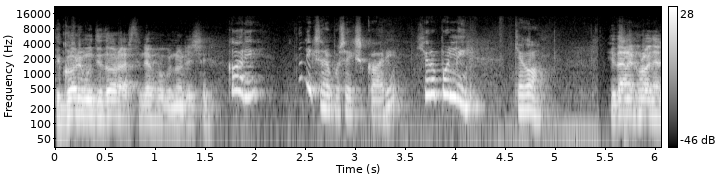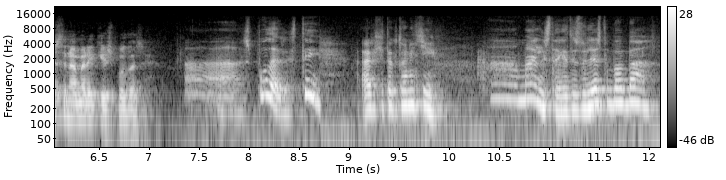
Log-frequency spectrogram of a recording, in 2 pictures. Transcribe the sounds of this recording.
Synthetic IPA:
t̪iɡo̞ɾimut̪iðo̞ɾɐst̪ine̞xoɣno̞ɾisiko̞ɾi | ðenikse̞ɾopo̞se̞çisko̞ɾiçe̞ɾo̞po̞liceɣo̞ | it̪ɐnexɾo̞ɲɐst̪inɐme̞ɾicispuðɐ̰ze | ɐspuðɐzet̪iɐɾçit̪e̞kt̪o̞niciɐmɐlist̪ɐʝɐt̪izðuʎe̞st̪ubɐbɐ

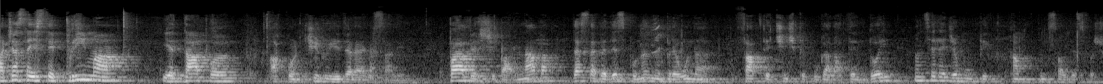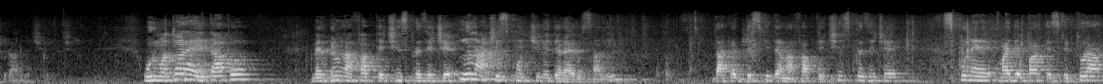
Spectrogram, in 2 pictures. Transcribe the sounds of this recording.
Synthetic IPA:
at͡ʃast̪aje̞st̪e̞pɾima | e̞t̪apə | ako̞nt͡ʃiljulijd̪e̞laje̞ɾusa̰lim | pave̞lʃibarnabad̪east̪ave̞d̪esʲpunɨnd̪ɨmpɾe̞unəfap̚t̪et͡ʃinʃʲpekuɡala̰t̪e̞nd̪o̞jɨnt̪se̞le̞d͡ʒe̞mumpikːamkumsawd̪e̞sfəʃuɾʔa̰t̪d̪et͡ʃelt͡ʃ | urmət̪oaɾeae̞t̪apə | me̞rɡɨnd̪lafap̚t̪e̞t͡ʃinspɾeze̞t͡ʃe̞ʔɨnat͡ʃe̞st̪̚ko̞nt͡ʃiljujd̪e̞lajeɾusalim | d̪akəd̪e̞skʲid̪e̞mlafap̚t̪e̞t͡ʃinspɾeze̞t͡ʃe̞ | spune̞majd̪e̞part̪e̞skɾip̚t̪uɾa

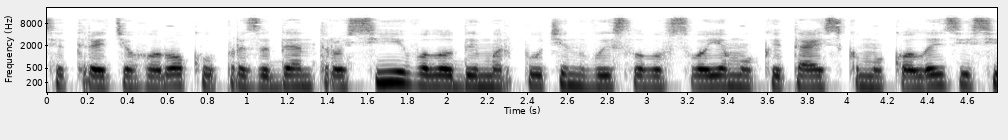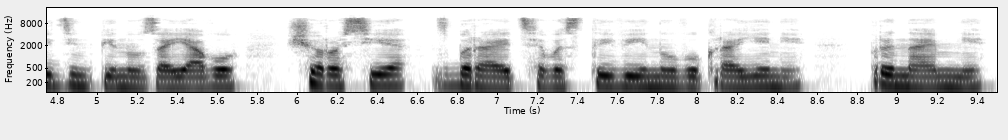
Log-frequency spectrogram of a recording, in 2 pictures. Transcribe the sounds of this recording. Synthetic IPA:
ɐtʲt̪ɾɛtʲɔɦɔɾɔkʊpɾe̞zɪd̪ɛnt̪rɔsʲijiʋɔlˠɔd̪ɪmɪrputʲinʋɪslˠɔʋɪwsʋɔjɛmʊkɪt̪ɑjsʲkɔmʊkɔlˠɛzʲisʲidʲinpʲinuzɐjɑʋʊ | ʃt͡ʃɔɾɔsʲijɐzbɪɾɑje̞t͡sʲːɐʋest̪ɪʋʲijnuʋʊkɾɐjinʲi | pɾɪn̪ɑjmnʲi

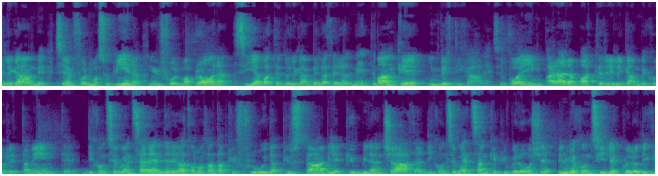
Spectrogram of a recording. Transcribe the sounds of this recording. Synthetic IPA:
lːeɡambesiːaiɱformasupiːnaiɱformapɾɔːnasiːabat̪ːɛnd̪oleɡambelat̪eɾalment̪emaaŋk̟eiɱvert̪ika̰ːlḛsevːwɔjimpaɾaːɾeabːat̪ːeɾeleɡambekorːet̪ːament̪ed̪ikonseɡwɛnt̪sarɛnd̪eɾelat̪uanot̪aːt̪apjufluːid̪apjust̪aːbilepjubilant͡ʃaːt̪aed̪ːikonseɡwɛnt̪saaŋk̟epjuvːelɔːt͡ʃeilmiːokonsiʎːoɛkːwelːod̪ik

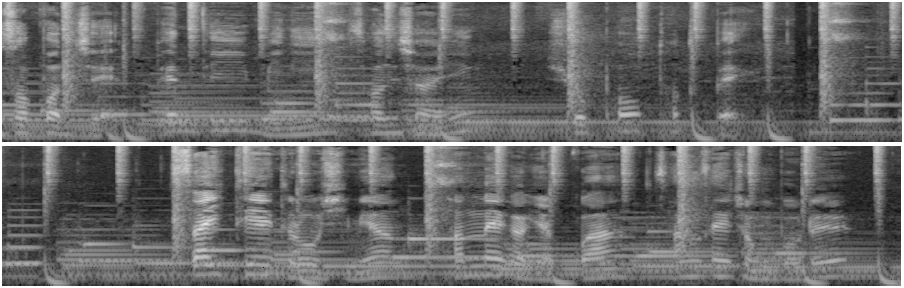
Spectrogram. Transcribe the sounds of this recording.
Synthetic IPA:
sʰʌp͈ʌnt͡ɕ͈e̞̰pʰe̞ndimiɲisʰʌnɕʰaiŋ | ɕʰupʰʌtʰʌtʰɯ̥pḛŋ | s͈aitʰɯetɯɾʌuɕʰimjʌnpʰamːe̞ɡaɡjʌp̚k͈wasʰaŋsʰe̞d͡ʑʌŋboɾɯɭ

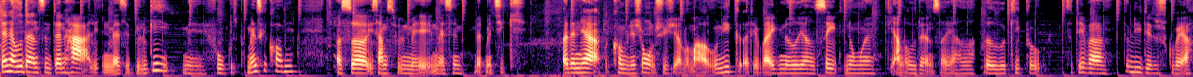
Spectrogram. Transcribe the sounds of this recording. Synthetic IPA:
d̥enheæɐuðˠd̥æn̰l̩səd̥enɦɑ̈enmʔæsəb̥io̝lo̝ɡ̥ḭːmefo̝ːkʰuspʰɒ̽menəsɡ̥əkʰʁɒb̥n̩ | ɒ̽sɒ̽isɑ̈msb̥elmeḛnmæsəmæt͡sʰəmæt͡sʰiɡ̥ɒ̽d̥enheɐ̰kʰɒ̽mb̥inæɕo̝̰ːnsynsjɑ̈ɪʋɑ̈mɑ̰̈ːð̞̩ˠuniɡ̥ɒ̽d̥e̝ʋɑ̈e̝ɡ̥ənɔ̽ːð̞̩ˠjɑ̈ɪhæð̞̩ˠse̝̰ːd̥ino̝ːn̩æd̥iɑ̈nd̥ʁɐuð̞ˠd̥æn̰l̩sɐjɑ̈ɪhæð̞ˠʋæɐðˠuðˠɐkʰiɡ̥ə̥pʰɒ̽ | sɒ̽d̥e̝ʋɑ̈d̥e̝ʋɑ̈liːd̥e̝d̥usɡ̥uʋæːɐ

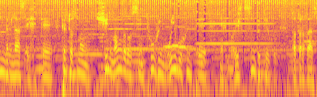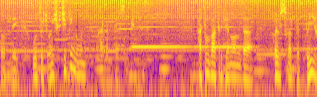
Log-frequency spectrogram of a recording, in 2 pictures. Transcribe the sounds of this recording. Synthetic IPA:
nt̪ə̆rɮaːsext̪ʰeːt̪ʰert̪ʰʊsmə̆ŋ | ʃinmɔɴɢɞ̆ɮʊɮsiːnt̪ʰuːxiːŋujɣuxɘ̆n̥t̪ʰeː | nakt̪ʊjɞ̆ɬt̪sɘ̆nt̪ʰɵt̪eːɣuj | t̪ʰɔt̪ɞ̆rʁaːasʊ̰ːt̪ɮiːk | ut͡sɘ̆kt͡ɕʊnʃɪ̆kt͡ɕʰɪ̆t̪iːŋɵmɘ̆n | ɢa̰rʁə̆nt̪ʰæːsə̆mpæːn | χat̪ʰə̆mpaːt̪riːk̪ʰʲjanʊːnt̪aː | χɔjwsɢə̆ɮt̪pʲi

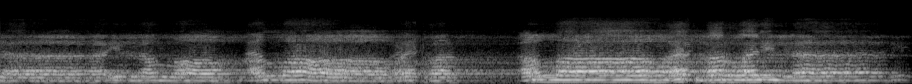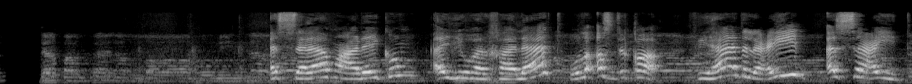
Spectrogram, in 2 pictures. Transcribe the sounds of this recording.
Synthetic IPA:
aːhʔɪlːalˤːɑːʔɑlˤːɑːhʊʔakbɑɾˤ | ʔɑlˤːɑːhʊʔakbɑɾˤwalɪlːaː | ʔasːalaːmʕalejːkʊmʔajːʊɦalxaːlaːt̪wɪllʔɑs̬ˤd̪ɪqɑːʔfiɦaːðalʕiːd̪̚ | ʔasːaʕiːd̪

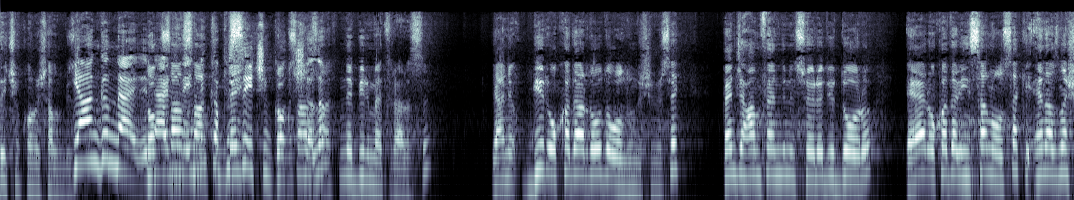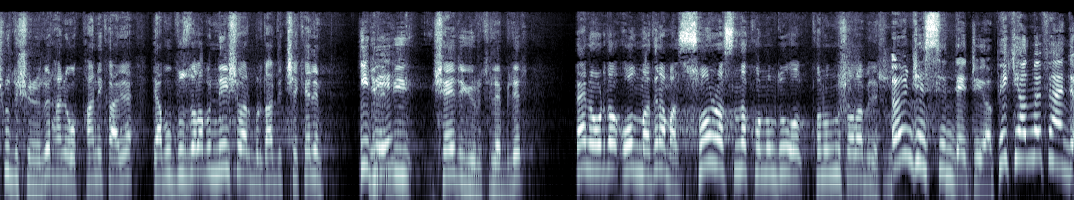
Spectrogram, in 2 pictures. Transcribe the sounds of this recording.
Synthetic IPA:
it͡ʃʰinkʰo̞nuʃalˠɯmbizjaŋɡɯnæd̪osansankainɯsɛɯit͡ʃʰind̪okssaʃnlsˠant̪ʰind̪ɛbiɾmɛt̪ʰɾɛːɾasɯ | jaːnibiɾo̞kʰad̪aɾd̪oːud̪aolˠd̪uːnud̪yʃynyɾsɛc | b̥ænd͡ʒɛɦamfænd̪ininsø̞jlʲe̞d̪iːd̪o̞ːɾu | ejæɾo̞kʰad̪aɾinsano̞lˠsakcʰːiʔɛnazɯnaʃud̪yʃynylʲyɾɦaniopʰanikʰalʲilʲɛjabubuzd̪alˠabuneiʃvaɾbuɾd̪ahad̪it͡ʃʰecʰelʲim | ɟiibibiʃe̞jd̪ɛjyɾyt̪ʰylʲe̞bilʲiɾ̥ | b̥æno̞ɾd̪aʔo̞lˠmad̪ɯːnamaso̞nɾasɯnd̪akʰoulˠd̪uːkʰo̞nulˠmuʃo̞lˠabilʲiɾ̥ønd͡ʒesind̪ɛd̪ijopʰecianɯmefænd̪ɪ

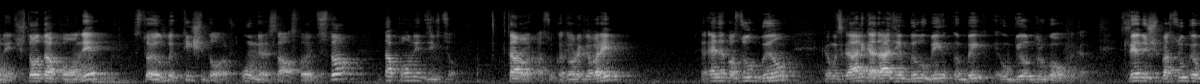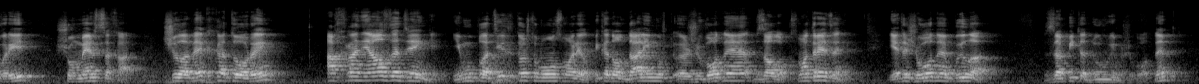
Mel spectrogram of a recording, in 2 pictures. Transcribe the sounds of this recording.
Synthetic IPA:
nʲɪtʲʂt̪od̪ɐpo̞lˠnʲɪt̪ʲst̪o̞ɪlˠbɨt̪ːɨɕːɪd̪olˠə̰ɾə̰fumʲɪ̰rst̪a̰lˠst̪o̞ɪtʲst̪od̪ɐpolˠnʲɪt̪̚ʲdʲɪft̪so̰ft̪ɐɾo̞jpɐ̰sukːɐt̪o̞ɾɨjɡəvɐɾʲit̪ | t̪oʔɛt̪ət̪pɐsuk̚bɨlˠkakmɨskɐzalʲɪkɐɡd̪aɐdʲinbɨlˠbʲibɨʊbʲilˠd̪ɾʊɡo̞vəbɨ̰kə̥ | sʲlʲed̪ʊjɕːɪjpɐsuk̚ɡəvɐɾʲit̪ʂt̪omʲersɐxa̰rt͡ɕɪlˠɐvʲekːɐt̪o̞ɾɨj | ɐxɾɐnʲalˠzɐdʲeŋʲɡʲɪ̰jɪmuplˠɐtʲilʲɪdzʲɐt̪oʂt̪obɨo̞nsmɐt̪ɾʲe̞lˠpikɐɡd̪aond̪alʲjɪmuʐɨvo̞t̪nɨjəvzɐlˠoksmɐt̪ɾʲetʲzɐnʲḭm | ɪɛt̪əʐɨvo̞t̪nəjəbɨlˠə | zɐpʲit̪əd̪ɾuɡʲimʐɨ̰vo̰t̪nɨjm

